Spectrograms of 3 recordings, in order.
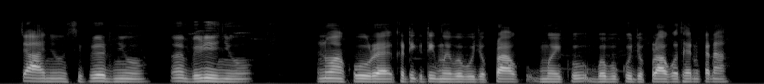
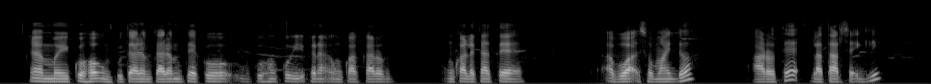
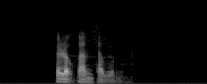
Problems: background sounds at intervals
